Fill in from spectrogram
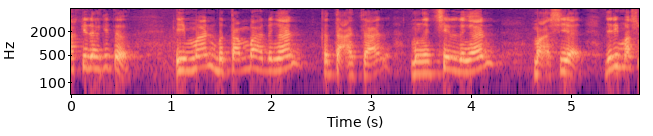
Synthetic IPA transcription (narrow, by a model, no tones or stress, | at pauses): akidahkit̪a | ʔimanbərt̪ambahdəŋãnkət̪a̰ʔa̰t̪an | mə̃ŋət͡ʃɪldəŋãn | ma̰ʔsiat̪̚d͡ʒadimaʔs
